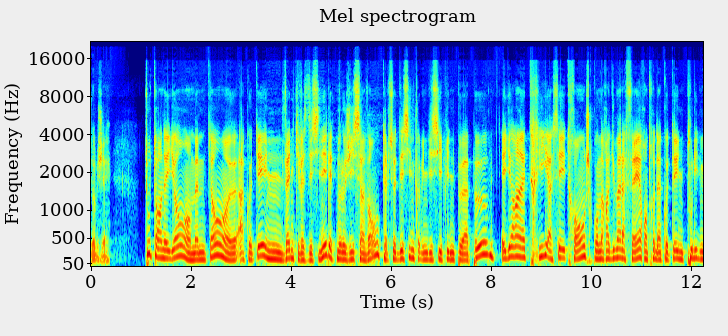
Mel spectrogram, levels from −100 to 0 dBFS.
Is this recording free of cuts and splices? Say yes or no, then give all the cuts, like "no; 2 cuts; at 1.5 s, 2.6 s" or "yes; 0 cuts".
yes; 0 cuts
